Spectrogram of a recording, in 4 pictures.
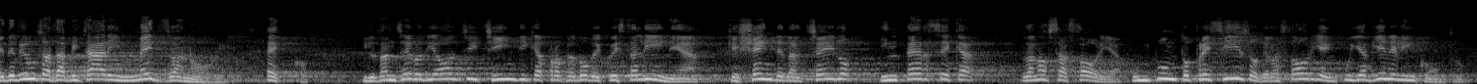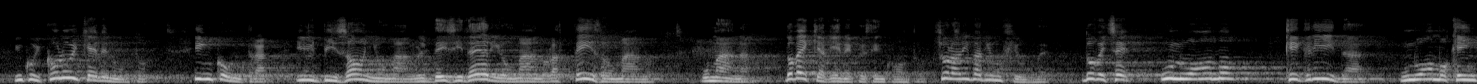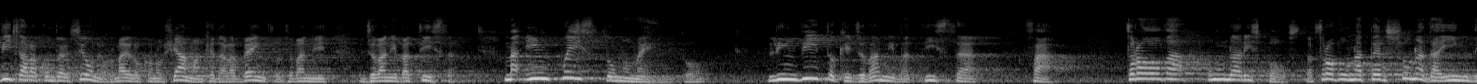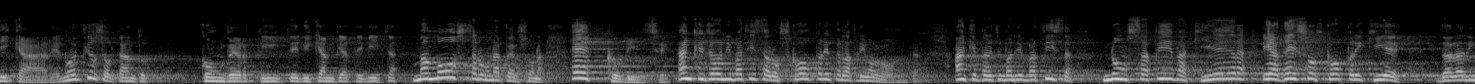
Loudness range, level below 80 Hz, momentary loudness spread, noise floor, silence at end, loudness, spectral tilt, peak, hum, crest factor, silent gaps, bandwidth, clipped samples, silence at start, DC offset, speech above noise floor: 4 LU; -62 dBFS; 13 LU; -47 dBFS; 0 s; -23 LUFS; -7.5 dB/octave; -6 dBFS; none; 16 dB; none; 9.4 kHz; under 0.1%; 0 s; under 0.1%; 26 dB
